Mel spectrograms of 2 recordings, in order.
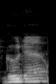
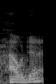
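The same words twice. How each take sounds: First: The word is said with an English pronunciation. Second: The word is said with a Dutch pronunciation.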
